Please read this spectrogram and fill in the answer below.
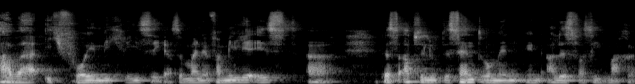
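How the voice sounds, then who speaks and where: A man speaks with a Swedish accent, his very deep, low pitch paired with a dark, mellow tone. His intonation stays fairly even at a moderate pace. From Sweden. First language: Swedish (speaking German). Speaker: sports marketing expert. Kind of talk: interview. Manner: halting.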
